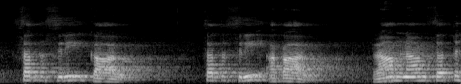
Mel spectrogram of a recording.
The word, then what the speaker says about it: सत श्री अकाल: किसी से मिलता है कहते हैं सत श्री काल, ऐसा जो भी सुन में आता है, लेकिन उसका जो सही उच्चारण आपने देखा भी होगा, सत श्री अकाल।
